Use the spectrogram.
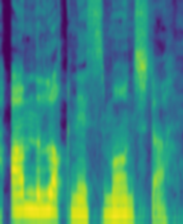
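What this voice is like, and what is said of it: Put-on Glaswegian Scottish accent. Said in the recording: “Is that your Glaswegian accent? ... that's my Scottish accent”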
